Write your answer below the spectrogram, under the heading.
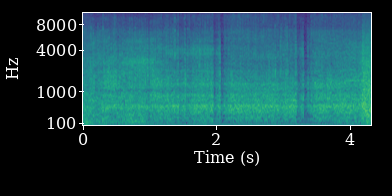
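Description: Steady hiss of a blank VHS videotape, with two brief dropouts, about two seconds in and again about a second later.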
